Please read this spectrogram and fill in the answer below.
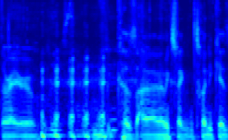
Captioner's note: laughs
